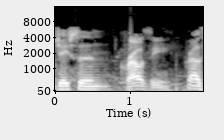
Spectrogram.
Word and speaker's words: Krause: Jason... – Krause. – I never know how to say his name. – It's Jason Krause, K-R-A-U-S-E.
